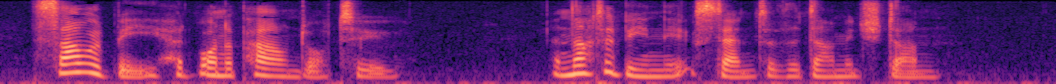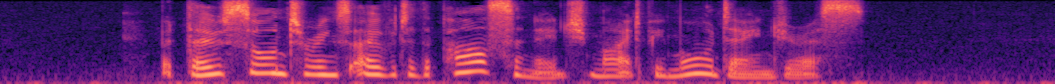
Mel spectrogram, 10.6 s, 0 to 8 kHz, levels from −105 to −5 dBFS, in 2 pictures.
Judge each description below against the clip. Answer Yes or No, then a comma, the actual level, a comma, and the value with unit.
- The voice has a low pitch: No, high, 220 Hz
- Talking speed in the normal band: Yes, average, 160 wpm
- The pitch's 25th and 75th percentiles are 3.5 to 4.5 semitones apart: No, average, 5.1 semitones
